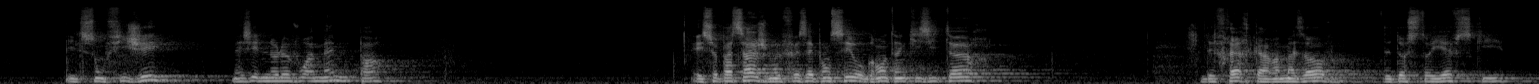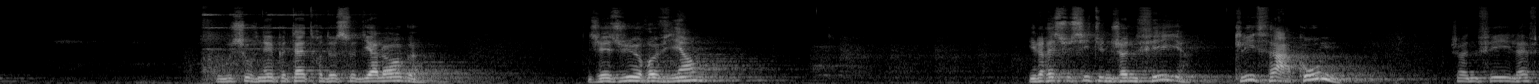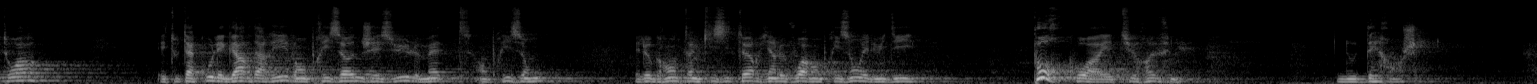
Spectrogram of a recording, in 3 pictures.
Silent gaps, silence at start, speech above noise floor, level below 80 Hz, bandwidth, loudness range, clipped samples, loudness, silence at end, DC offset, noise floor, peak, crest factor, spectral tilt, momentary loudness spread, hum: none; 0.65 s; 34 dB; -60 dBFS; 16 kHz; 10 LU; under 0.1%; -30 LUFS; 1.05 s; under 0.1%; -63 dBFS; -10 dBFS; 22 dB; -5.5 dB/octave; 19 LU; none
